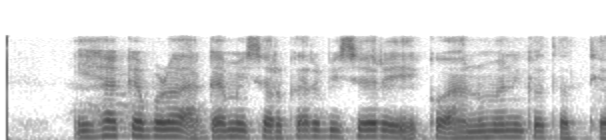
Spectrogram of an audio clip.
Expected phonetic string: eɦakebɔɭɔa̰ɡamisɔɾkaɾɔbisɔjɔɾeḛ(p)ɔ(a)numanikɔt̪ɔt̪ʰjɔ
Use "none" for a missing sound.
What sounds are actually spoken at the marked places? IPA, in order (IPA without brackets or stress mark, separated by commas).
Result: k, a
